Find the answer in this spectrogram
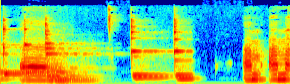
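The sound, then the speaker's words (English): A mobile phone ringtone goes off indoors in a living room. It plays as three loud, bright melodic phrases of harmonic tones with short gaps between them. “that was my phone going off. I need to just make sure that I'm going to switch my phone off before it rings again.”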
